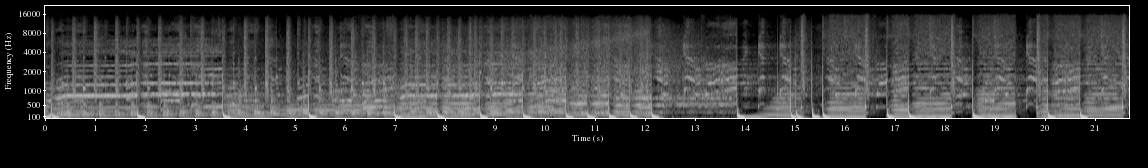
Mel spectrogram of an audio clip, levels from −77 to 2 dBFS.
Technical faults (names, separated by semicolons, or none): loud pop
